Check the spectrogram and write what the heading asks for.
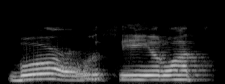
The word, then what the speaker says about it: بعثرت: তারপরেই হচ্ছে ওয়াইদাল কুবুরু বু'থিরাত এই জায়গার মধ্যে বু'থিরাত যদি আইনকে বেশি উচ্চারণ করা গিয়ে আইন ২ বার হয়ে যায় তাহলে এর উপরে কিন্তু একটা তাসদীদ চলে আসবে। এজন্য আইনটাকে আপনারা সুন্দর করে পড়ার চেষ্টা করবেন।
